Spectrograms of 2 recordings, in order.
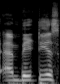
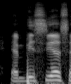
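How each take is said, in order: First: "एम्बिटियस" with a T sound in the middle; mispronounced ambitious. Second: "एम्बिशियस" with a SH sound in the middle; corrected pronunciation. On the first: Teacher quoting how some people say it, "एम्बिटियस" with a T sound. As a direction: say "एम्बिटियस" with "टि" in place of "शि". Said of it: "कुछ लोग इसे एम्बिटियस कहते हैं". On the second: Teacher correcting some people's version, "एम्बिशियस" with a SH sound. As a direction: say "एम्बिशियस" with "शि", not "टि". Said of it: "अबे भाई एम्बिशियस है ये". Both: Shown as a demonstration.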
